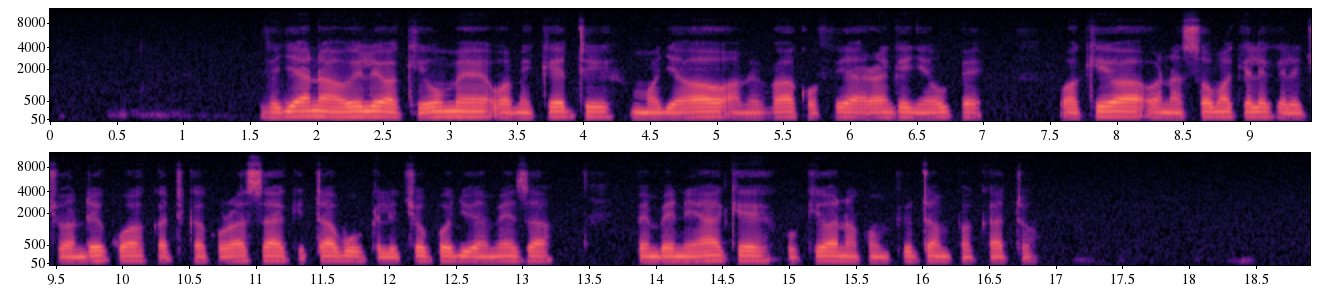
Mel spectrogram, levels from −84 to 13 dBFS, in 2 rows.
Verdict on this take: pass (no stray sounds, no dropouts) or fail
pass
